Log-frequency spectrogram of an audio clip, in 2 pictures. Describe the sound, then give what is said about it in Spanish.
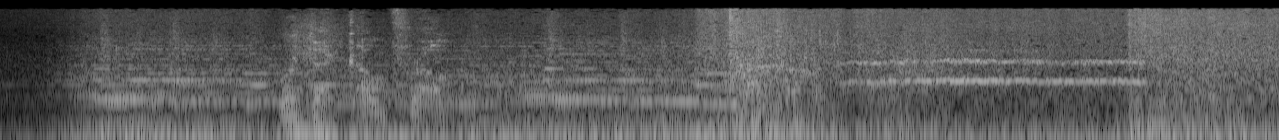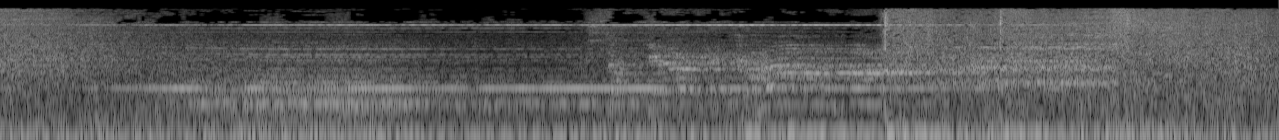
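A car brakes hard and its tires skid with long, wavering high-pitched squeals over a loud rumbling roar, broken by a few sharp bursts of noise, lasting throughout: the crash that opens the film Olympus Has Fallen (Objetivo Operación Olimpo), an accident involving the car carrying the President of the United States. “Pues ese, ese sonido de la frenada corresponde al accidente con el que empieza esta película y es un accidente en el que va el presidente de los Estados Unidos, la esposa, la primera dama, muere”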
